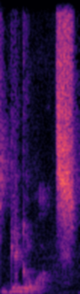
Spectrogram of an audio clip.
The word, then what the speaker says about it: gigawatts: Gigawatts is actually mispronounced, by the way. It's gigawatts. – Gigawatts. – It's a okay. hard G.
